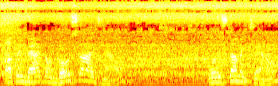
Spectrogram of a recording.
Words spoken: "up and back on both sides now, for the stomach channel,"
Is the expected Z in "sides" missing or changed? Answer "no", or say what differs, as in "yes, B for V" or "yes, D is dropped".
no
